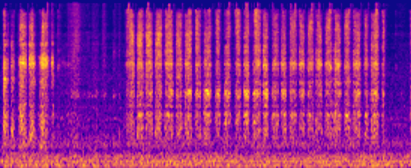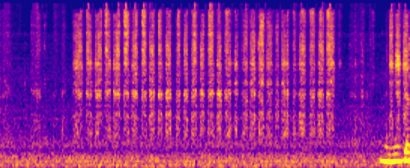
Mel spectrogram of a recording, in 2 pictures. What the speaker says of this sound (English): So I have an emery board, just one of your regular emery boards, and I'm just gonna scratch it up a little bit to further distress it.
